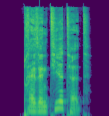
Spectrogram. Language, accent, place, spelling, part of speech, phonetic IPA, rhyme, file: German, Germany, Berlin, präsentiertet, verb, [pʁɛzɛnˈtiːɐ̯tət], -iːɐ̯tət, De-präsentiertet.ogg
- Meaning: inflection of präsentieren: 1. second-person plural preterite 2. second-person plural subjunctive II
